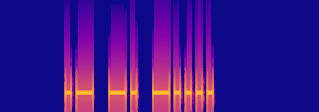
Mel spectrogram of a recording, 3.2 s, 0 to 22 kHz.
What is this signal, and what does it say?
Morse code, heard as a keyed tone, about 22 wpm, 700 Hz. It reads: AN6
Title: Common Cut Numbers - 3-Digit 22wpm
